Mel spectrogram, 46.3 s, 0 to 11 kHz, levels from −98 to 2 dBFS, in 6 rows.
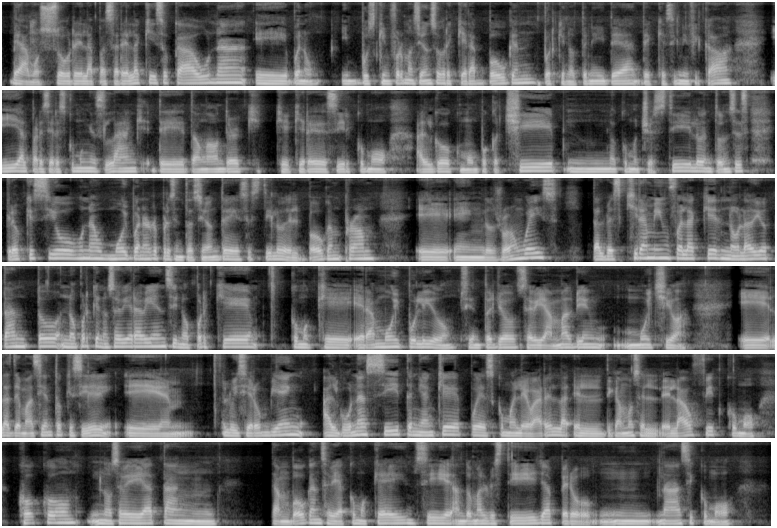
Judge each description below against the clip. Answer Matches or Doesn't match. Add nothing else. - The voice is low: Matches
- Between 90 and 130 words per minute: Doesn't match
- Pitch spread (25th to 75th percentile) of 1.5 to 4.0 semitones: Doesn't match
